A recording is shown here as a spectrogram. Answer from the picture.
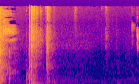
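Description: A few short snaps and clicks of tarot cards being handled and drawn from the deck, the loudest about half a second in, then near silence with a faint tick or two.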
